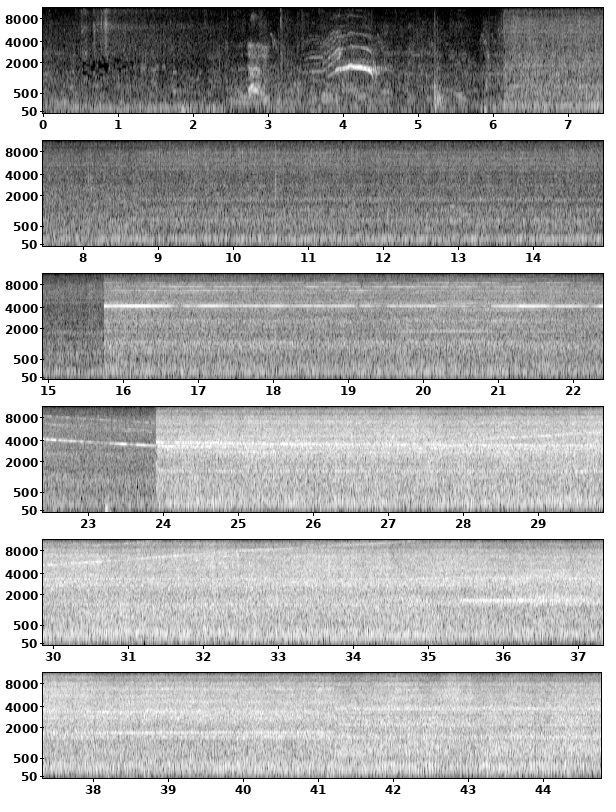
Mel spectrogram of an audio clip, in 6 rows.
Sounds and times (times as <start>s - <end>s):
Helicopter: 6.1s - 44.7s.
